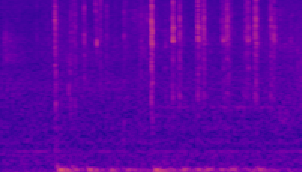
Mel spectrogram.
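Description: Typing on a computer keyboard: a quick, irregular run of key clicks starting about half a second in.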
